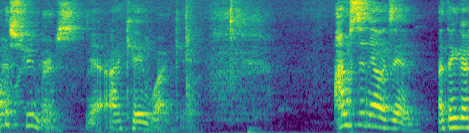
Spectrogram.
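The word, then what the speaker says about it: Cydnee Alyxzan: I'm Sydney Alexander. I think I said that, but usually I forget. And it's spelled CYDNEE space ALYXZAN.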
